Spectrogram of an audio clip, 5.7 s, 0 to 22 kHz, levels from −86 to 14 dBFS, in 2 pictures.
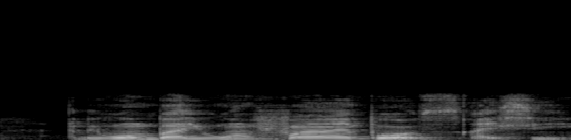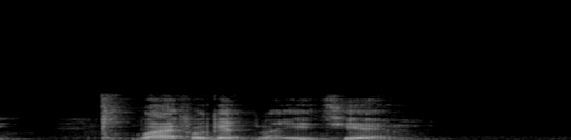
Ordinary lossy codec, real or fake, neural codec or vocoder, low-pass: none; fake; codec, 16 kHz, 16 kbps, FreqCodec, larger model; 7.2 kHz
